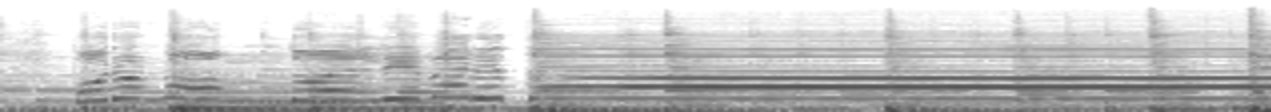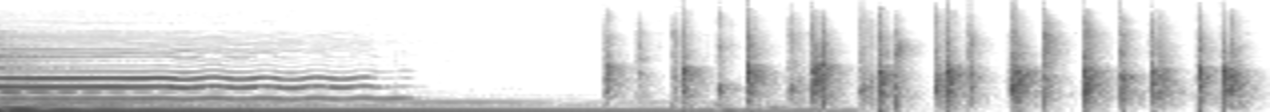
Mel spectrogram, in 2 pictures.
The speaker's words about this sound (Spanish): escuchan los aplausos. Se armó el auditorio, sí. Se armó la peña aquí en Radio Nacional Santa Fe.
